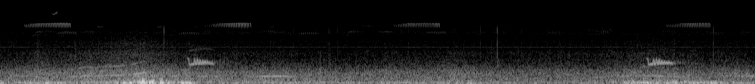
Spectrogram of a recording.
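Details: At a waterhole in Djuma Game Reserve, Sabi Sand Wildtuin, South Africa, a Southern white-faced owl calls after midnight, 17 November 2019; brief clipped hoots recur roughly every four and a half seconds amid low rumble and rhythmic shrill insect chirps.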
